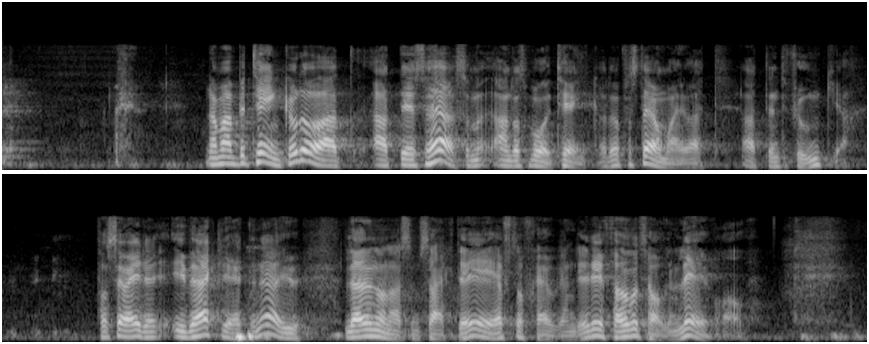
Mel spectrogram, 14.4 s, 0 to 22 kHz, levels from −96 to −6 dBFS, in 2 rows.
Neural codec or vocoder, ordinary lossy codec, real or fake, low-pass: none; none; real; none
